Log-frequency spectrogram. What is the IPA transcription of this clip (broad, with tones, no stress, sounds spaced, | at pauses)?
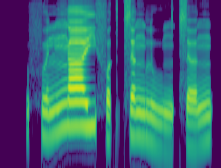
f ɵ˨˧ n ŋ aː˥ j f ɐ˨ k̚ t͡s ɐ˧ ŋ l uː˨˩ ŋ t͡s ɐ˨˧ ŋ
